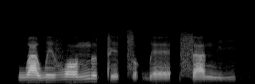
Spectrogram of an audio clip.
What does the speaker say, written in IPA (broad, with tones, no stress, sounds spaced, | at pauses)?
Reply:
w a˦ w e˦ β ɔ˦ n ʊ˦ t ɪ˨ t͡s ɔ˨ ɡ͡b ɛ˦ | s a˦ n i˨˦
